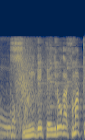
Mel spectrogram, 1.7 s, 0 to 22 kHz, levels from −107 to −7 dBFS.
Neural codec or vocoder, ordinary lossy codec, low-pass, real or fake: none; AAC, 48 kbps; 7.2 kHz; real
